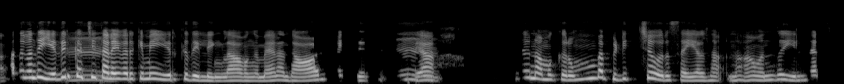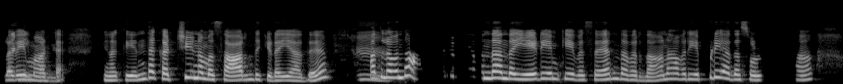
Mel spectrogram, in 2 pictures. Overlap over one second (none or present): none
